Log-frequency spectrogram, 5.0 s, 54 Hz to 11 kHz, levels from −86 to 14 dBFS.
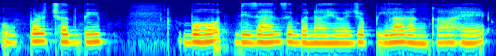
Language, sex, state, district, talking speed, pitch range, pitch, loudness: Hindi, female, Arunachal Pradesh, Lower Dibang Valley, 155 wpm, 200-215 Hz, 205 Hz, -16 LUFS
